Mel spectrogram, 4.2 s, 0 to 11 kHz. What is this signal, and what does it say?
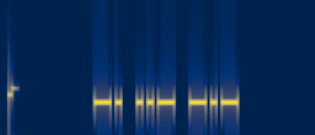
Morse code, heard as a keyed tone, about 17 wpm, 700 Hz. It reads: NUK
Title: USA Call Sign Postfixes - 3 Letters 17wpm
